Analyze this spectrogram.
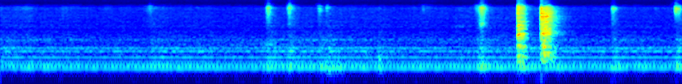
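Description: Steady appliance hum with a few sharp plastic snaps and rustles, the loudest pair a little after five seconds in, as blue disposable gloves are pulled on.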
